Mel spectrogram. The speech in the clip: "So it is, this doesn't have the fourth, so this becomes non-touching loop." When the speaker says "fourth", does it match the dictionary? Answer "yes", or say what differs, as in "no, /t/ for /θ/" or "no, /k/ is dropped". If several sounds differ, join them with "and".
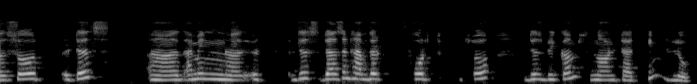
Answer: no, /t/ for /θ/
